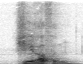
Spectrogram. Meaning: plural of giraf
- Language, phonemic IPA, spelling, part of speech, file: Dutch, /ʒiˈrɑfə(n)/, giraffen, noun, Nl-giraffen.ogg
